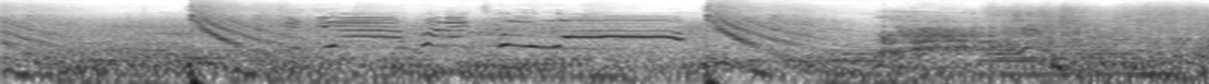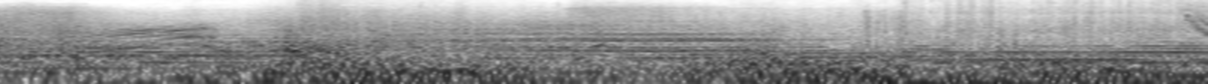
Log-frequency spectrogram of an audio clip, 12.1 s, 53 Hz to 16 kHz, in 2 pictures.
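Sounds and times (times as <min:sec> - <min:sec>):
rush of noise: 0:00.0 - 0:12.0.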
